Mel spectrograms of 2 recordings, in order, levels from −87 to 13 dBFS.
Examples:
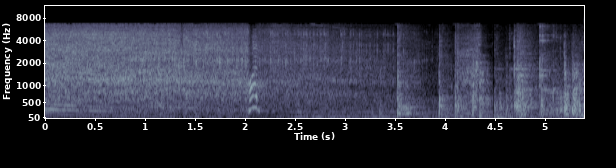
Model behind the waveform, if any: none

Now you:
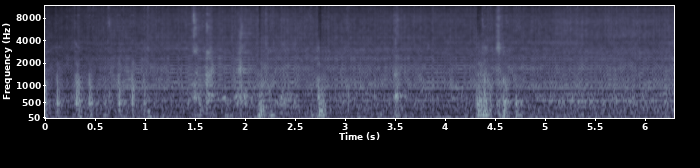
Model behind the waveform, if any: vocoder, Vocos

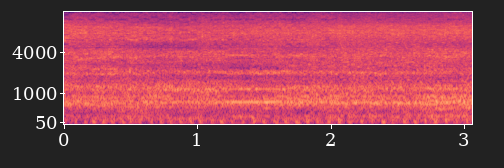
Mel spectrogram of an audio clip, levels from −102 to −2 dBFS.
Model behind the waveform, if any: codec, SNAC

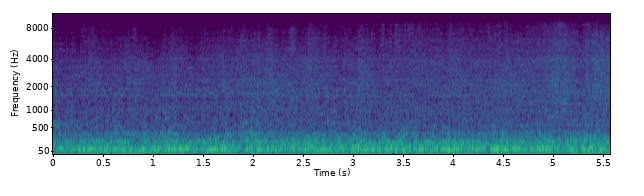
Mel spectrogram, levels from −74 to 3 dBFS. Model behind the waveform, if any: none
